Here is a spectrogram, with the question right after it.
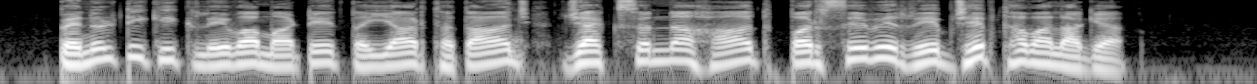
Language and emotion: Gujarati, fearful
